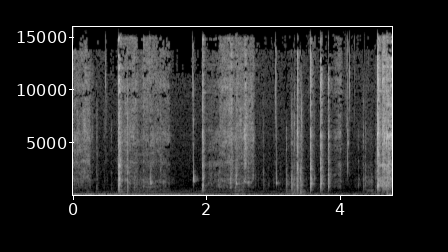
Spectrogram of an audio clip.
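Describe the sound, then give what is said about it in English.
A coffee machine runs with a steady low hum, overlaid by irregular clicks, clinks and short hissing bursts, with no one speaking. “So that's the coffee machine.”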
